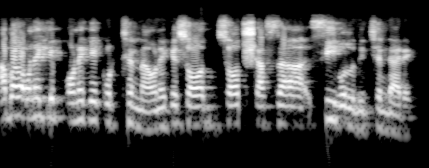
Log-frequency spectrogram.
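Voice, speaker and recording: Patient male tutor, slightly high voice, muffled call audio. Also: lively intonation, a little mellow. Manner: patient, repeats sounds slowly, asks students questions. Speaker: Quran recitation teacher. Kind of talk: online class lesson.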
